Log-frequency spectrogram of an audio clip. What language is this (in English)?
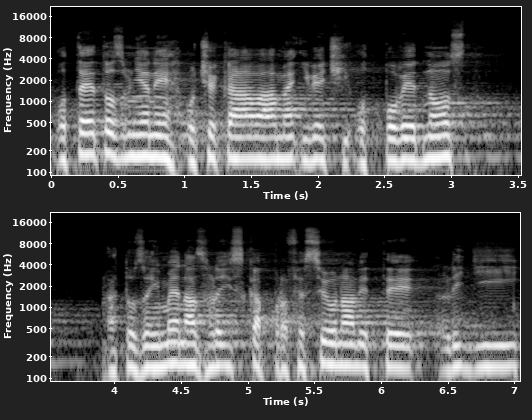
Czech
